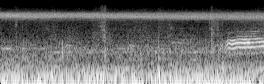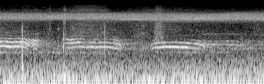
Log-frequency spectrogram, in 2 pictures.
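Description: A crow cawing three times in quick succession, each call short and arched in pitch.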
